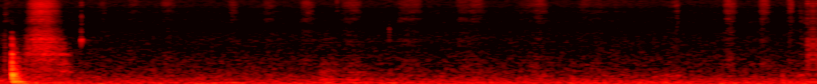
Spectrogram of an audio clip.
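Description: A blending stump rubs softly across paper.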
